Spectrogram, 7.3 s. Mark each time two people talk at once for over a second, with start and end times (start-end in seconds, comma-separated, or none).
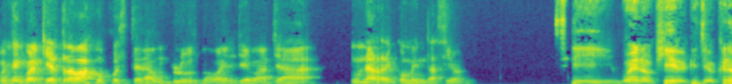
none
